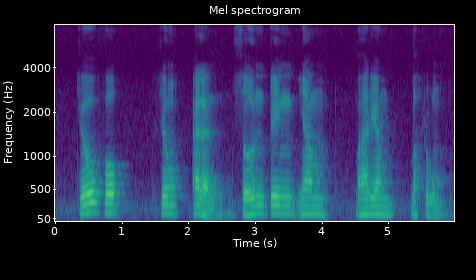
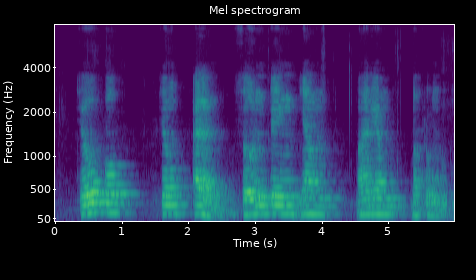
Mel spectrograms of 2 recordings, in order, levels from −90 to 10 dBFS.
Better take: first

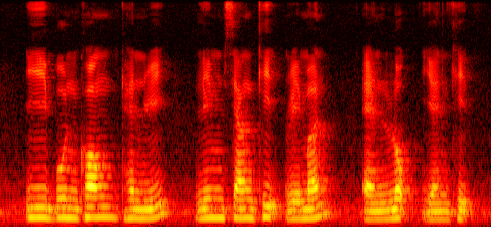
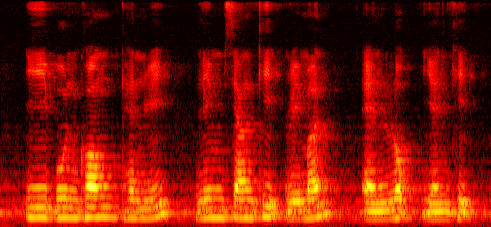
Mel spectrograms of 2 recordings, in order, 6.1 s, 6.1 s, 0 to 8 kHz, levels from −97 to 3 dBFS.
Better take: first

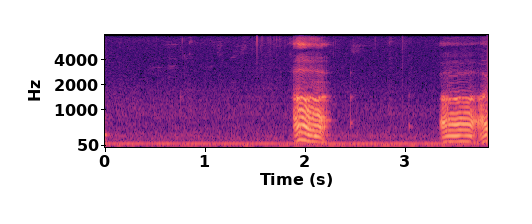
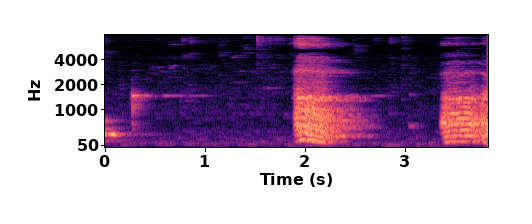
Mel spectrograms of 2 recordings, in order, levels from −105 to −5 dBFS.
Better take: first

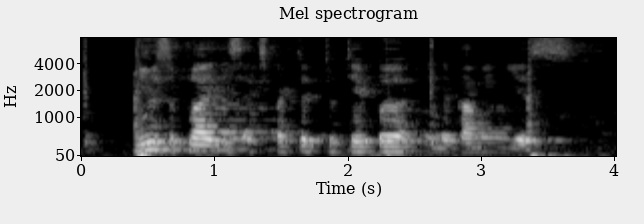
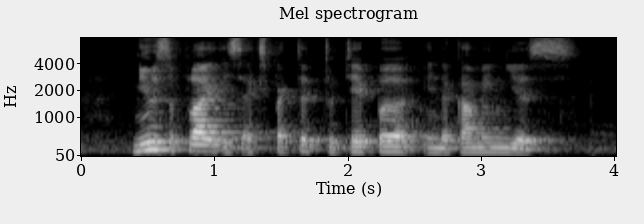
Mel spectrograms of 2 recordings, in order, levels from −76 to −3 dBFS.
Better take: second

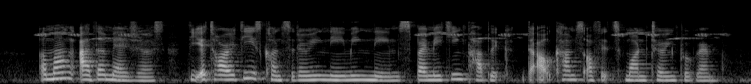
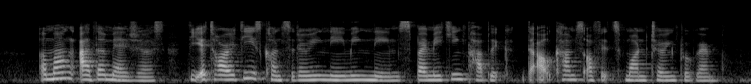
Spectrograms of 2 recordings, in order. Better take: second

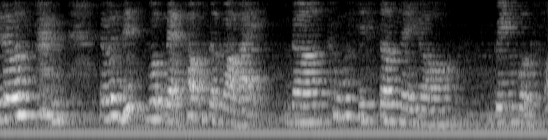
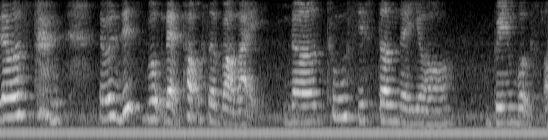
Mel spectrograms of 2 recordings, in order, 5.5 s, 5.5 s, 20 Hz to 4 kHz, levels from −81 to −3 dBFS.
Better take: second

